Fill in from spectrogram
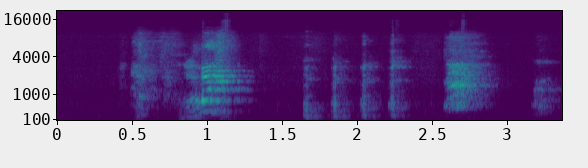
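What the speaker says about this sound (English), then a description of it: "Okay, we're all barking now" A husky-mix dog barks and howls close by, starting with a drawn-out vocal yowl, then a quick run of four sharp barks and two more yips.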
